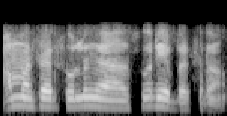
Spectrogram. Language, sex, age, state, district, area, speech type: Tamil, male, 18-30, Tamil Nadu, Cuddalore, rural, conversation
